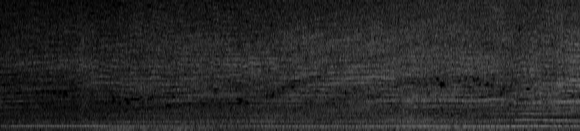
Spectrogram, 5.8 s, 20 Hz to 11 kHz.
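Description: QAV250 mini quadcopter's motors and propellers buzzing steadily in flight, the pitch wavering slightly as it holds its hover. It grows gradually louder toward the end.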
